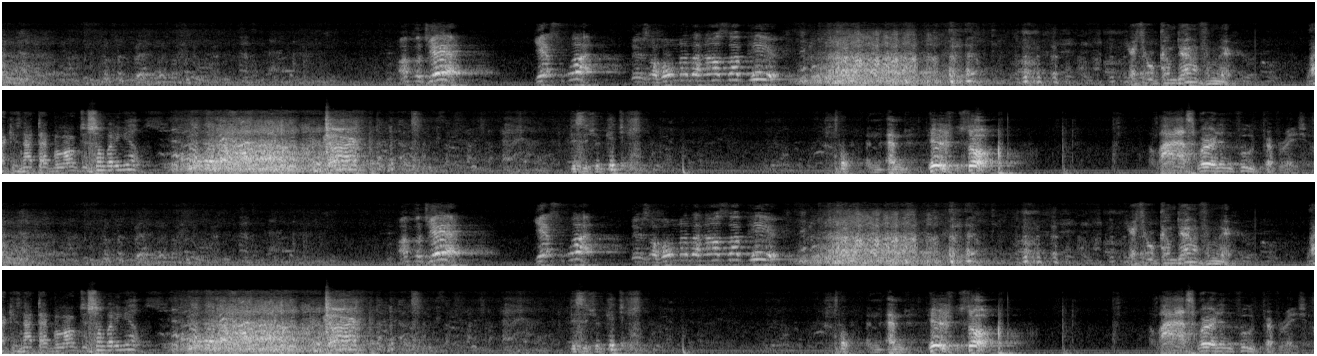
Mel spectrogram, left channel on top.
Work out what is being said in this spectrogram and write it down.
Uncle Jed, guess what? There's a whole nother house up here. Jethro, come down from there. Like as not that belongs to somebody else. This is your kitchen. Oh, and here's the stove. The last word in food preparation.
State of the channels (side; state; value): both; normal; correlation 0.37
